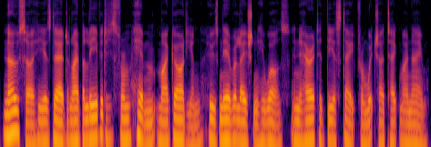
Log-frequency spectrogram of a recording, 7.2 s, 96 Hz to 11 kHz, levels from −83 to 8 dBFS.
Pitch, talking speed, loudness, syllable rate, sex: 115 Hz, 235 wpm, -17 LUFS, 5.6 syllables/s, male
